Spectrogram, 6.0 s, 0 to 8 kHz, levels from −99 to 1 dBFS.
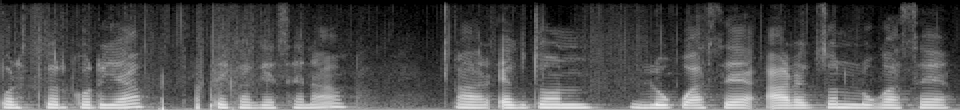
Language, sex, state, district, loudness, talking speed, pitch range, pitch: Bengali, female, Tripura, West Tripura, -15 LUFS, 110 wpm, 195-210 Hz, 205 Hz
